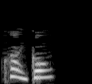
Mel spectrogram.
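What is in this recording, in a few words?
"Kuànggōng", Chinese; Tu vung nghi phep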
